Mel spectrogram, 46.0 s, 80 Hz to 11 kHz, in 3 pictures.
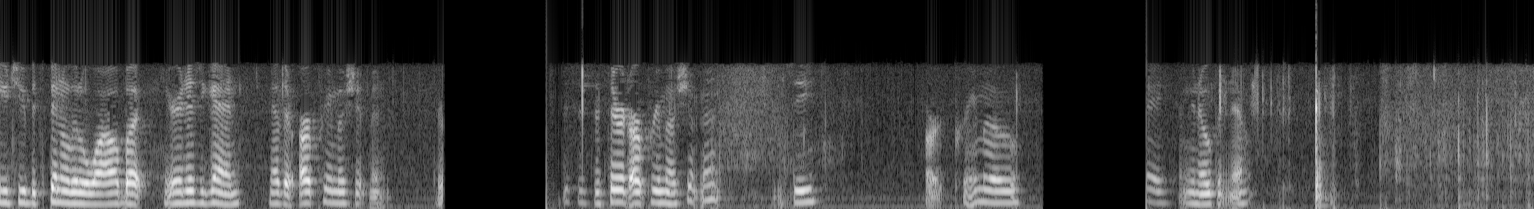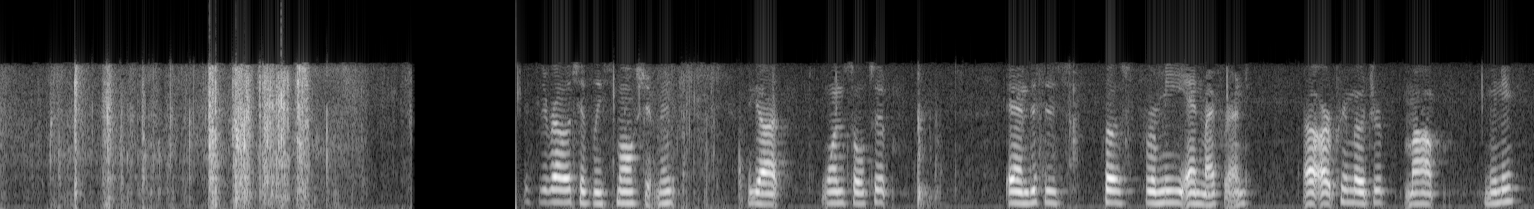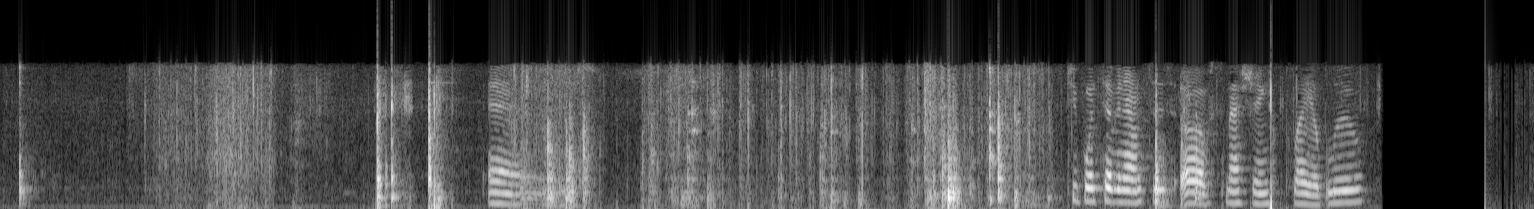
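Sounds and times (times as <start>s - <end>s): paper ripping and crinkling: 13.8s - 19.5s, 21.9s - 22.7s, 32.0s - 34.0s, 35.8s - 41.4s.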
